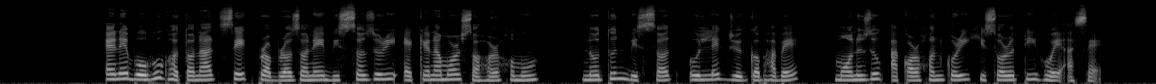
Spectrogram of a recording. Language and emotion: Assamese, neutral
